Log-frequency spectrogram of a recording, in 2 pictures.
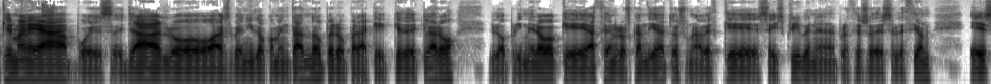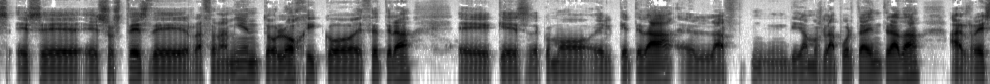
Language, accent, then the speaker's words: Spanish; Spain; first language Spanish; somos nativos españoles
